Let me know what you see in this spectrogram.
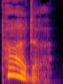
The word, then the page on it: purdah: British English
